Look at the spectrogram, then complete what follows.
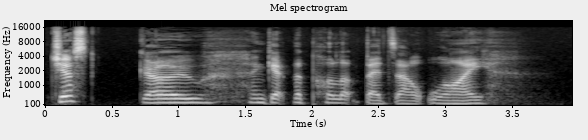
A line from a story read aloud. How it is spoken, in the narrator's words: She sighed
